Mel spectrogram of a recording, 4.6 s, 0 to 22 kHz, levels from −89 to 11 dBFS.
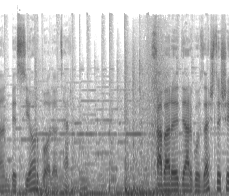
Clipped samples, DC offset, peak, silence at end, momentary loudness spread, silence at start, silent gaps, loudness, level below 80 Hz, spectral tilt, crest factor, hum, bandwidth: under 0.1%; under 0.1%; -2 dBFS; 0 s; 12 LU; 0 s; none; -19 LUFS; -26 dBFS; -5 dB/octave; 16 dB; none; 17 kHz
